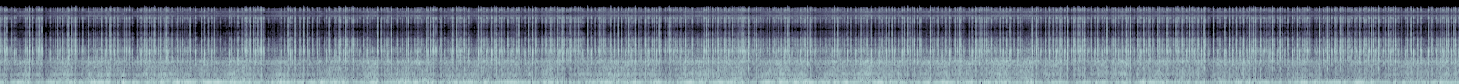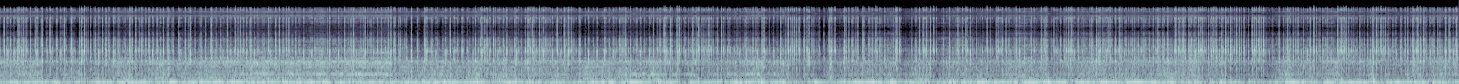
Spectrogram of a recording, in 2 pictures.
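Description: Steady wind rush over the microphone of a camera riding along a patched asphalt road, with a deep low rumble from the road surface.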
